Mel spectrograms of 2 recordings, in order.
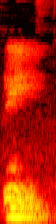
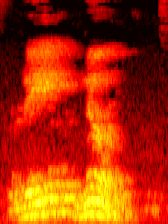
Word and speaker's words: reign: The actual pronunciation is rain. I and G are silent.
